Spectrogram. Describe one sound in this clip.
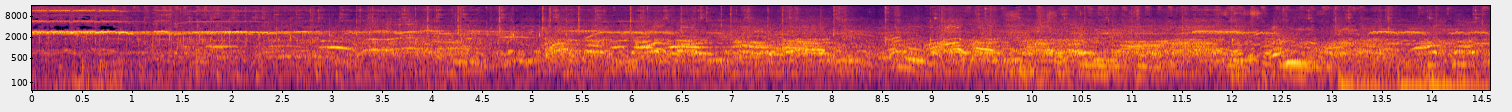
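A large crowd of men and women chants and shouts together outdoors.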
